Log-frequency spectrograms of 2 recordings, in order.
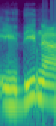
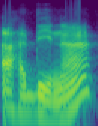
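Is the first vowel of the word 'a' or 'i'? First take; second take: i; a. First: The word begins with an 'i' vowel. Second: The word begins with an 'a' vowel. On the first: It means guide us to the true religion. The speaker calls it right. "hamzah kadito ibaca kasra" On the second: It means send us gifts. The speaker calls it wrong. "bukan ahdina"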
